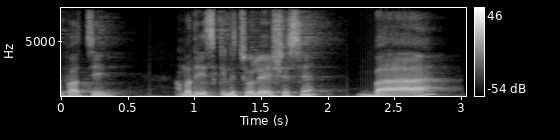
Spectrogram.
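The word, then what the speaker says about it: ب: আমাদের স্ক্রিনে চলে এসেছে, বা, তা, সা। আমাদের স্ক্রিনে চলে এসেছে বা হরফটি কীভাবে উচ্চারণ করবেন? বা হরফে টান হবে, এক আলিফ টান।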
